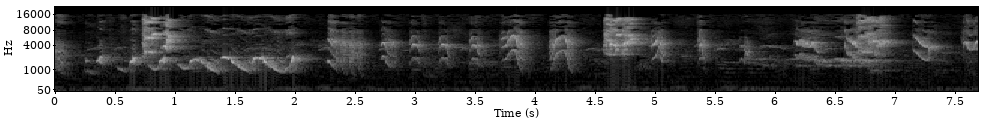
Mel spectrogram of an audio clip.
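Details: Black-naped oriole kept in a cage, singing vigorously to woo a female and delivering its fill-in material: rapid wavering zigzag notes, then quick scratchy chips and clustered squeaky phrases, recorded indoors.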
